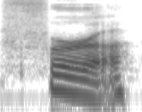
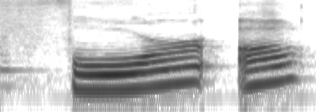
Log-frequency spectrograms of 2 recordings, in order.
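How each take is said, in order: First: The words are said in a reduced, linked form. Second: The words are said in full, unreduced form. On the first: "a more reduced form that Americans use" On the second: "instead of for a"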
